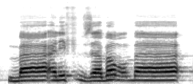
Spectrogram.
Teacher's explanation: الف مدہ کو 1 الف کے برابر کھینچ کر پڑھیں گے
